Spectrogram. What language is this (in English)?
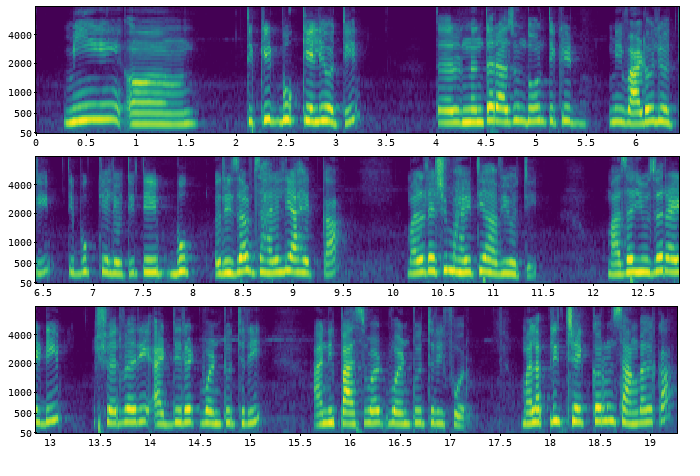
Marathi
